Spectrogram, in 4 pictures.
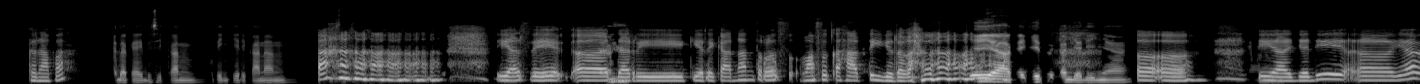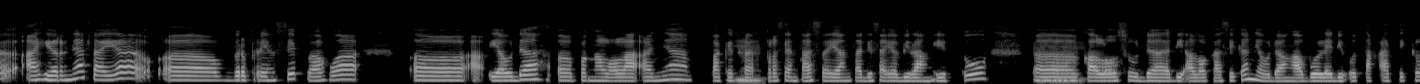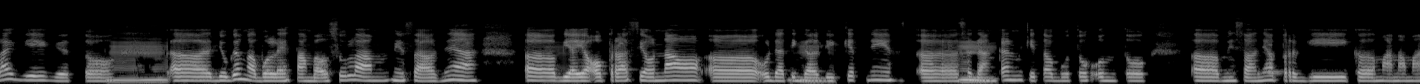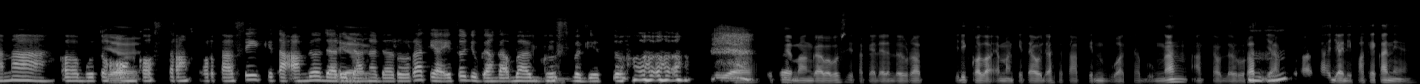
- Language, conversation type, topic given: Indonesian, unstructured, Bagaimana kamu mulai menabung untuk masa depan?
- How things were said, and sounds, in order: laugh; tapping; other noise; chuckle; laugh; other background noise; chuckle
